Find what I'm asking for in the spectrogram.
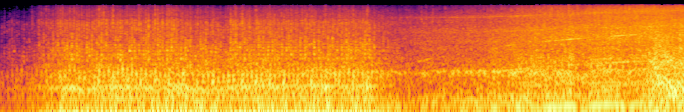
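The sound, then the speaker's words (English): A small plane lands on a dusty jungle airstrip and keeps speeding along it without slowing, its engine a loud, steady droning roar that dips briefly partway through and then builds again. “He lands. The plane plows up dust as it travels, but doesn't slow.”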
